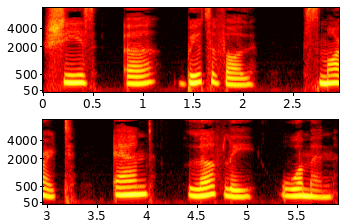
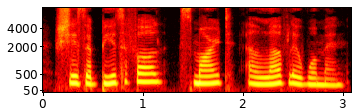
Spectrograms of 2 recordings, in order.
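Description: First: "She's a beautiful, smart and lovely woman" slowly, word by word; slow reading. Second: Said in the usual way. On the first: Shown as a demonstration. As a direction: pause between the words. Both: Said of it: "我们慢慢来读".

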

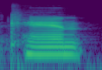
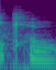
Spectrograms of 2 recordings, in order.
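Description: First: "can" with full open vowel, T dropped; American can't. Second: "can" reduced to an unstressed "k'n"; quick low "can" with a swallowed vowel; weak form can. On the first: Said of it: "在美语中这个can't". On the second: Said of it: "那读成can". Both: Shown as a demonstration.

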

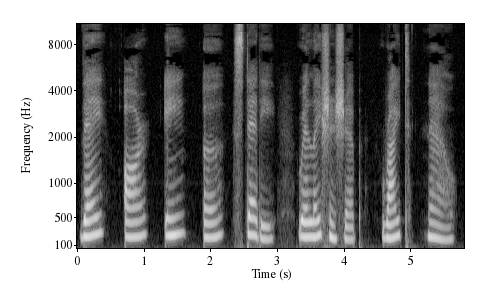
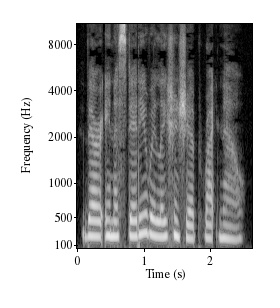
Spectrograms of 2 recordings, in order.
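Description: First: Word by word, with clear gaps between words; slow careful reading. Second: Said in the usual way. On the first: Shown as a demonstration. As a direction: read slowly, each word set apart. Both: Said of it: "好，慢慢来读".

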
